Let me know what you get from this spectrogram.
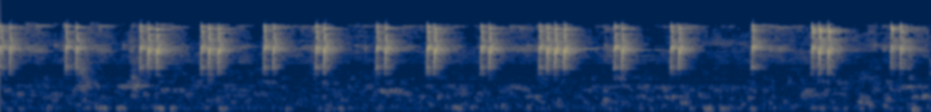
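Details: Indian squirrel calling with a loud, insistent chirp series: raspy, high chips about every half second to second, evenly sustained, with faint low background noise.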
